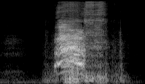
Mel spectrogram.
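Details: A single ordinary sneeze: a brief in-breath followed by one loud, sharp, hissy burst.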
